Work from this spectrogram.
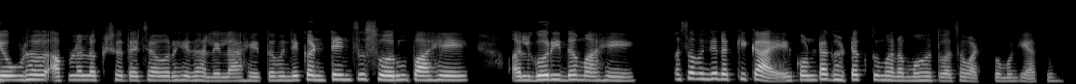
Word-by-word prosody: एवढं 205 Hz, +2 st, +4 dB
आपलं 205 Hz, +3 st, -2 dB
लक्ष 205 Hz, +1 st, -2 dB
त्याच्यावर 190 Hz, 0 st, -1 dB
हे 195 Hz, 0 st, -2 dB
झालेलं 170 Hz, -3 st, -3 dB
आहे, 175 Hz, +1 st, -4 dB
तर 190 Hz, -, -2 dB
म्हणजे 190 Hz, +1 st, -1 dB
कंटेंटचं 220 Hz, +2 st, +2 dB
स्वरूप 210 Hz, 0 st, +3 dB
आहे, 200 Hz, 0 st, +3 dB, 0.5 s
अल्गोरिदम 210 Hz, +2 st, +3 dB
आहे, 185 Hz, -1 st, -2 dB, 0.5 s
असं 235 Hz, +4 st, +1 dB
म्हणजे 255 Hz, 0 st, +1 dB
नक्की 240 Hz, +1 st, -1 dB
काय 230 Hz, -, +5 dB
आहे? 180 Hz, -, -3 dB
कोणता 210 Hz, +4 st, +2 dB
घटक 225 Hz, +1 st, -2 dB
तुम्हाला 200 Hz, -4 st, -1 dB
महत्वाचा 175 Hz, -1 st, -5 dB
वाटतो 160 Hz, +1 st, -6 dB
मग 160 Hz, -, -14 dB
यातून? 160 Hz, +2 st, -9 dB
200 Hz, 145 wpm, -24 LUFS, 185-215 Hz, 0.5 s, काय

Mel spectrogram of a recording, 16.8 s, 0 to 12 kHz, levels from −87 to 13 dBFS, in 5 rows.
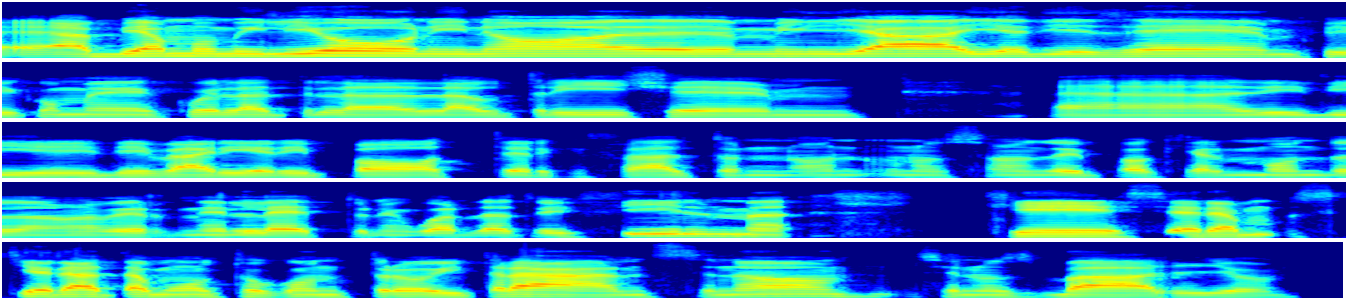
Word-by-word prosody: ehm, -, -, -4 dB
e -, -, -1 dB
abbiamo 145 Hz, +3 st, +3 dB
milioni, 145 Hz, 0 st, +5 dB
no, 140 Hz, 0 st, +3 dB
ehm 135 Hz, -1 st, +4 dB
migliaia 135 Hz, 0 st, +5 dB
di 130 Hz, 0 st, -3 dB
esempi, 125 Hz, -2 st, -1 dB
come 120 Hz, -1 st, -6 dB
quella 115 Hz, -2 st, -4 dB
de 110 Hz, +2 st, -16 dB
la 110 Hz, -2 st, -3 dB
l'autrice, 110 Hz, +1 st, -4 dB
ehm 105 Hz, -1 st, -10 dB, 0.5 s
ehm, 110 Hz, +1 st, -6 dB
di 115 Hz, 0 st, -6 dB
di 110 Hz, 0 st, -5 dB
dei 110 Hz, +1 st, -5 dB
vari 110 Hz, 0 st, 0 dB
Harry 110 Hz, 0 st, -5 dB
Potter, 110 Hz, -1 st, -3 dB
che 100 Hz, -, -32 dB
fa 110 Hz, +5 st, -5 dB
alto 110 Hz, -2 st, -5 dB
non 105 Hz, +2 st, -13 dB
non 110 Hz, -1 st, -15 dB
sono 110 Hz, +1 st, -12 dB
dei 105 Hz, -2 st, -4 dB
pochi 105 Hz, +1 st, -7 dB
al 105 Hz, -, -5 dB
mondo 110 Hz, 0 st, -8 dB
da 105 Hz, 0 st, -4 dB
non 105 Hz, 0 st, -7 dB
aver 105 Hz, -2 st, -4 dB
né 110 Hz, +1 st, -6 dB
letto 110 Hz, 0 st, 0 dB
né 110 Hz, -, -13 dB
guardato 110 Hz, +1 st, -4 dB
i 110 Hz, -, -6 dB
film, 130 Hz, -3 st, -1 dB, 0.5 s
che 120 Hz, -1 st, +4 dB
si 90 Hz, -, -3 dB
era, 115 Hz, 0 st, +4 dB
uhm, 115 Hz, -, -6 dB
schierata 120 Hz, 0 st, +2 dB
molto 120 Hz, -2 st, -4 dB
contro 115 Hz, -1 st, -3 dB
i 110 Hz, -2 st, -1 dB
trans, 115 Hz, -4 st, +3 dB
no, 130 Hz, +3 st, -1 dB
se 120 Hz, -, -12 dB
non 110 Hz, -1 st, -7 dB
sbaglio. 110 Hz, 0 st, +1 dB
115 Hz, 195 wpm, -22 LUFS, 110-125 Hz, 0.5 s, milioni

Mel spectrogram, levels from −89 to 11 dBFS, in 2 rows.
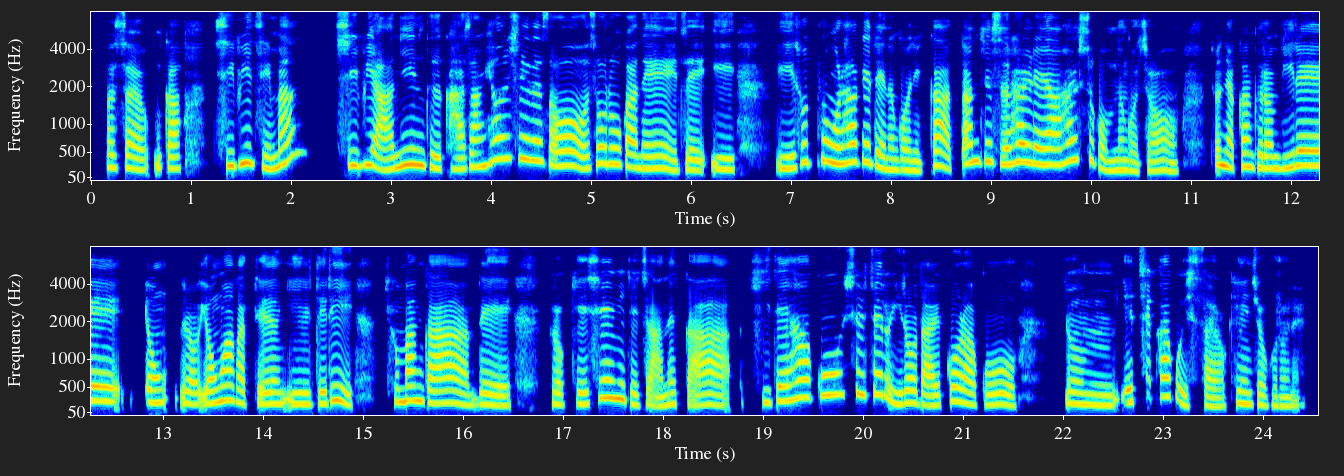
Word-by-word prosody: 맞아요. 215 Hz, -4 st, -1 dB
그러니까 210 Hz, 0 st, 0 dB, 0.3 s
집이지만 270 Hz, -1 st, +2 dB, 0.4 s
집이 265 Hz, 0 st, 0 dB
아닌 245 Hz, +7 st, +4 dB
그 220 Hz, -4 st, 0 dB
가상현실에서 265 Hz, -, +1 dB
서로 290 Hz, +3 st, 0 dB
간에 215 Hz, -5 st, +1 dB
이제 175 Hz, +1 st, -3 dB
이 195 Hz, -1 st, -1 dB, 0.4 s
이 215 Hz, -4 st, 0 dB
소통을 320 Hz, +1 st, +1 dB
하게 330 Hz, 0 st, +2 dB
되는 205 Hz, -8 st, 0 dB
거니까 185 Hz, +6 st, 0 dB
딴 325 Hz, +2 st, +3 dB
짓을 315 Hz, -4 st, 0 dB
하려야 300 Hz, -4 st, +4 dB
할 335 Hz, +6 st, +1 dB
수가 350 Hz, -, -4 dB
없는 180 Hz, 0 st, -2 dB
거죠. 165 Hz, 0 st, -4 dB, 0.3 s
전 270 Hz, -, +3 dB
약간 240 Hz, +1 st, +1 dB
그런 215 Hz, -2 st, 0 dB
'미래 255 Hz, +2 st, +3 dB, 0.3 s
영 225 Hz, 0 st, +1 dB, 0.2 s
영 200 Hz, -2 st, 0 dB
영화 245 Hz, +6 st, +4 dB
같은 205 Hz, 0 st, -1 dB
일들이 205 Hz, +1 st, 0 dB, 0.3 s
조만간 225 Hz, -5 st, +2 dB
네 180 Hz, -3 st, 0 dB, 0.4 s
그렇게 200 Hz, 0 st, -3 dB
시행이 305 Hz, +4 st, +3 dB
되지 190 Hz, -7 st, -4 dB
않을까.' 190 Hz, 0 st, -1 dB, 0.2 s
기대하고 315 Hz, -, 0 dB
실제로 370 Hz, -, -1 dB
일어날 200 Hz, -4 st, +1 dB
거라고 190 Hz, -5 st, 0 dB, 0.5 s
좀 190 Hz, -4 st, -2 dB
예측하고 325 Hz, +6 st, 0 dB
있어요 160 Hz, -3 st, -4 dB
개인적으로는. 180 Hz, -6 st, -4 dB
225 Hz, 270 characters per minute, -23 LUFS, 195-280 Hz, 0.5 s, 아닌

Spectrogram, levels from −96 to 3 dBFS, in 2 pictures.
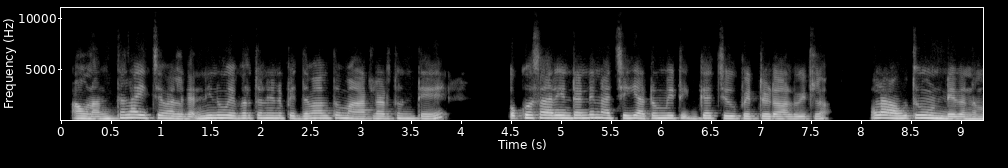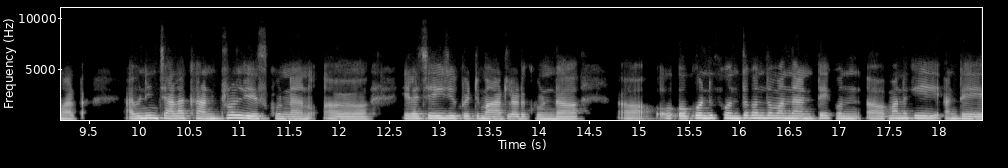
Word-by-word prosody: అవును. 225 Hz, -2 st, +2 dB
అంతలా 215 Hz, +8 st, +1 dB
ఇచ్చేవాళ్ళు 245 Hz, -5 st, -1 dB
కాదు. 215 Hz, -, -2 dB
నేను 260 Hz, +1 st, +5 dB
ఎవరితోనైనా 245 Hz, 0 st, 0 dB
పెద్దవాళ్ళతో 240 Hz, +2 st, -1 dB, 0.2 s
మాట్లాడుతుంటే, 215 Hz, 0 st, -3 dB, 0.9 s
ఒక్కోసారేంటంటే 260 Hz, 0 st, +2 dB
నా 265 Hz, -, 0 dB
చెయ్యి 250 Hz, 0 st, +2 dB
ఆటోమేటిక్‌గా 245 Hz, -1 st, 0 dB
చూపెట్టడాలు 215 Hz, -3 st, -1 dB
ఇట్లా, 215 Hz, +1 st, -5 dB, 0.5 s
అలా 275 Hz, +1 st, +2 dB
అవుతూ 240 Hz, +3 st, +1 dB, 0.2 s
ఉండేదన్నమాట. 200 Hz, -5 st, +1 dB, 0.5 s
అవి 225 Hz, -, +1 dB
నేను 250 Hz, 0 st, +4 dB
చాలా 230 Hz, +1 st, +1 dB, 0.2 s
కంట్రోల్ 220 Hz, +5 st, +1 dB
జేసుకున్నాను. 215 Hz, -3 st, -1 dB, 0.2 s
ఆహ్, 95 Hz, -2 st, -2 dB, 0.4 s
ఇలా 225 Hz, 0 st, +3 dB
చెయ్యి 235 Hz, 0 st, +4 dB
జూపెట్టి 230 Hz, -1 st, 0 dB
మాట్లాడకుండా 195 Hz, -1 st, -2 dB, 0.6 s
ఆహ్, 105 Hz, -1 st, -5 dB, 0.4 s
ఓ -, -, +3 dB
కొన్ని 250 Hz, -1 st, +5 dB
కొంత 240 Hz, -2 st, +4 dB
కొంతమందంటే, 240 Hz, -3 st, +2 dB, 0.5 s
ఆహ్, 105 Hz, 0 st, -3 dB
మనకి 235 Hz, +1 st, +1 dB, 0.3 s
అంటే 215 Hz, 0 st, -1 dB
225 Hz, 115 wpm, -22 LUFS, 215-245 Hz, 0.9 s, నేను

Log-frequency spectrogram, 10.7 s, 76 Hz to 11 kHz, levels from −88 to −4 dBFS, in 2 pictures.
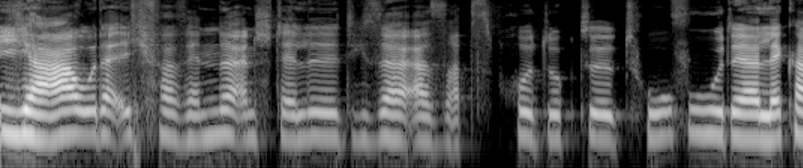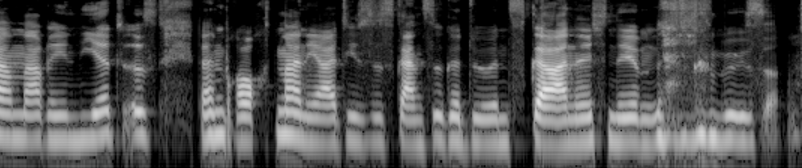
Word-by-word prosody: Ja, 205 Hz, -2 st, +9 dB
oder 205 Hz, -1 st, -1 dB
ich 200 Hz, -, -7 dB
verwende 195 Hz, +1 st, -5 dB
anstelle 190 Hz, +1 st, -6 dB
dieser 185 Hz, 0 st, -4 dB
Ersatzprodukte 180 Hz, +3 st, -8 dB
Tofu, 205 Hz, +2 st, -7 dB
der 190 Hz, -2 st, +4 dB
lecker 190 Hz, +2 st, +3 dB
mariniert 180 Hz, +2 st, -3 dB
ist, 200 Hz, -1 st, -6 dB, 0.2 s
dann 190 Hz, +2 st, -1 dB
braucht 175 Hz, -1 st, -3 dB
man 200 Hz, -2 st, +3 dB
ja 165 Hz, -1 st, 0 dB
dieses 170 Hz, -1 st, -12 dB
ganze 160 Hz, +2 st, -1 dB
Gedöns 165 Hz, -1 st, -8 dB
gar 155 Hz, 0 st, +8 dB
nicht 170 Hz, +2 st, -4 dB
neben 170 Hz, -1 st, -3 dB
dem 185 Hz, +2 st, -3 dB
Gemüse. 180 Hz, -2 st, -6 dB
185 Hz, 135 wpm, -24 LUFS, 170-195 Hz, 0.2 s, Ja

